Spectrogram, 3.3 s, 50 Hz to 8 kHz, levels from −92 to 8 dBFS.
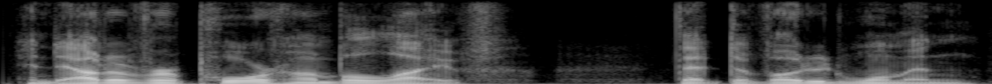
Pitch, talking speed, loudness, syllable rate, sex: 90 Hz, 180 wpm, -20 LUFS, 5.3 syllables/s, male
